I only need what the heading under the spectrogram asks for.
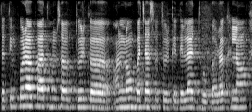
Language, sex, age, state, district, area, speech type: Maithili, female, 45-60, Bihar, Madhubani, rural, spontaneous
